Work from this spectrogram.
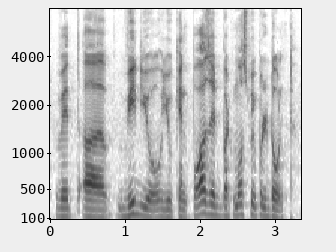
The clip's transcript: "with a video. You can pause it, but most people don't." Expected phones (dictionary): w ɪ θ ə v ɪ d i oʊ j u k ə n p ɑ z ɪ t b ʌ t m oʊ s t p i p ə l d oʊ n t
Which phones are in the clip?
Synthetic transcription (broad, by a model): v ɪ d ə v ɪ d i oʊ j u k ə n p ɑ z ɪ t b ʌ t m oʊ s t p i p ə l d oʊ n t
